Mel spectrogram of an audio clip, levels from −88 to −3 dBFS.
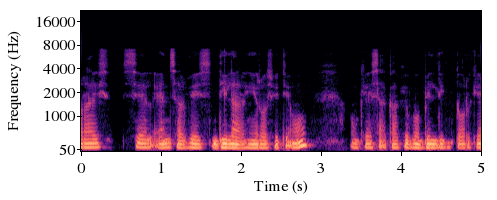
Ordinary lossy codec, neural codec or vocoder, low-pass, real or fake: none; none; 7.2 kHz; real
